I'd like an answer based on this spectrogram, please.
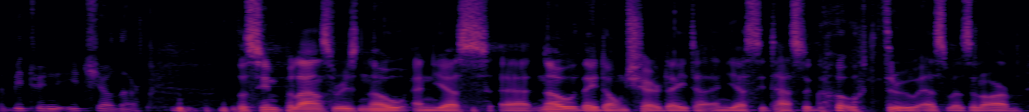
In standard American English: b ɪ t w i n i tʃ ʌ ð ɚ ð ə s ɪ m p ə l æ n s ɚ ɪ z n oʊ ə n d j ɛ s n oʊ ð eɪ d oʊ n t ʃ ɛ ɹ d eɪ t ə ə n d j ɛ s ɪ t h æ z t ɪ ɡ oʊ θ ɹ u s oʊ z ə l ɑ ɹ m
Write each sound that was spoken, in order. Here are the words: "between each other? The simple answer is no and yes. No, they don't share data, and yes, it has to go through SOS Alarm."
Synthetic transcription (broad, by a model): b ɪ t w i n i tʃ ʌ ð ɚ ð ə s ɪ m p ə l æ n s ɚ ɪ z n oʊ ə n j ɛ s n oʊ ð eɪ d oʊ n t ʃ ɛ ɹ d eɪ t ə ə n j ɛ s ɪ t h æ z t ɪ ɡ oʊ θ ɹ u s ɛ s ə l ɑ ɹ m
